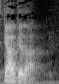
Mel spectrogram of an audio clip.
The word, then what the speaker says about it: Gal Gadot: It's Gal Gadot. – Really? – Really? – Israeli. Yeah. – Oh, huh. – I've seen multiple interviews where she says her name.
